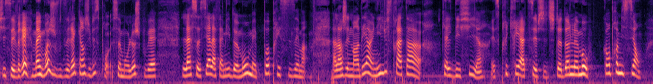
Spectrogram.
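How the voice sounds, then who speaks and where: A woman has a plain, everyday voice at a fairly high pitch. She speaks at a moderate pace with ordinary pitch variation. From Mauricie, Quebec. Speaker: college educator. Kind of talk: live podcast interview before audience. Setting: stage with audience.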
